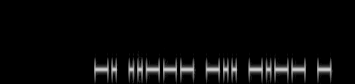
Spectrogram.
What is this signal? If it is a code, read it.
Morse code, heard as a keyed tone, about 28 wpm, 700 Hz. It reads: N2DYT
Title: K1USN SST QSO Practice - 28wpm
